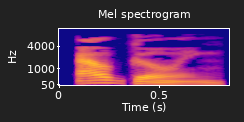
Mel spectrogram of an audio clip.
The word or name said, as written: outgoing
